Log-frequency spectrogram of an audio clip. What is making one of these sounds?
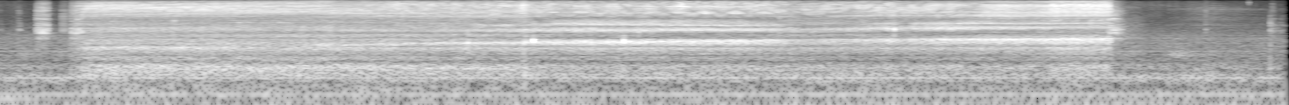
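An aerosol can sprays with a steady, loud hiss.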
